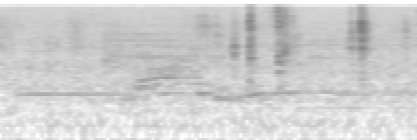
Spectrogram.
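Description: A few light clicks from a cabin door's keycard lock and handle as the door is unlocked, over a faint held tone that wavers slightly in pitch.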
